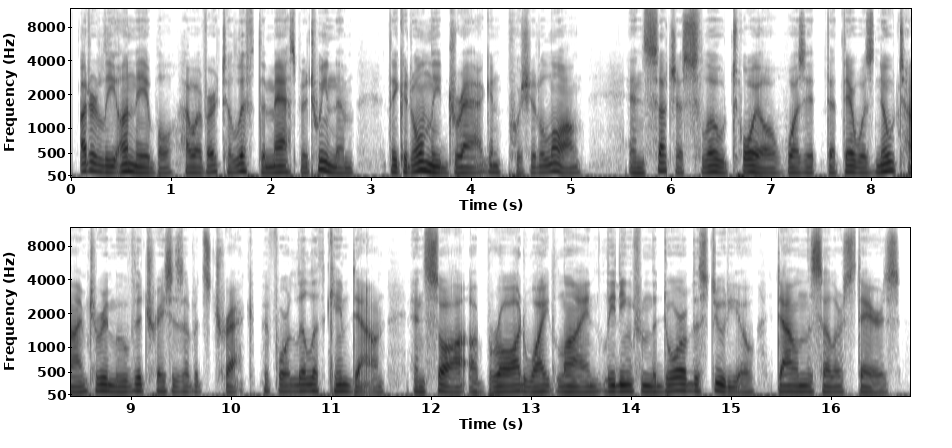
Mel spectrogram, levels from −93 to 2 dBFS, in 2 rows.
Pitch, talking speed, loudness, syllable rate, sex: 115 Hz, 200 wpm, -19 LUFS, 5.1 syllables/s, male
